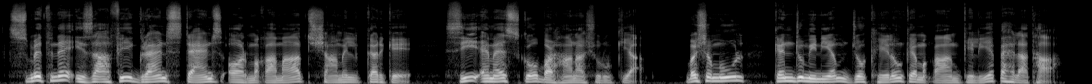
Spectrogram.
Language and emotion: Urdu, neutral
